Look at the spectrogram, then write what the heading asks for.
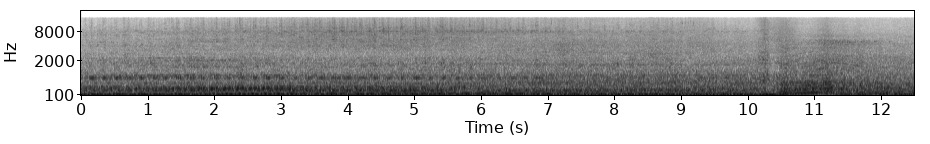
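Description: Chevrolet LT4 supercharged 6.2-litre V8 idling steadily just after start-up. About ten seconds in it is revved once, the pitch rising sharply and settling back to idle.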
